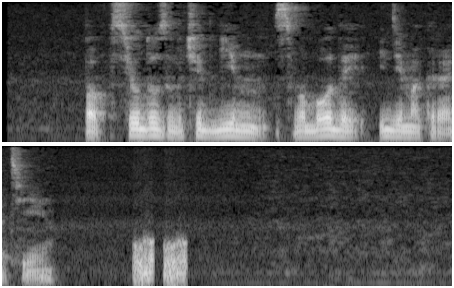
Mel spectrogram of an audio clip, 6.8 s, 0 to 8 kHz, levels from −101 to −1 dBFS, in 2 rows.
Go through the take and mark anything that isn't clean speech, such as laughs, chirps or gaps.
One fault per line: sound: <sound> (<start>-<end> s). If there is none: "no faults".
sound: laugh (4.4-4.8 s)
